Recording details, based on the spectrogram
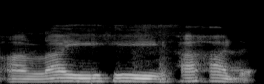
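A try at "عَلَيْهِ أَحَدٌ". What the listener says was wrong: dari alaihi sekarang i-nya pendek alaihi ahad dengan hi tapi hi ahad hi-nya pendek hi ahad. Hi-nya pendek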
